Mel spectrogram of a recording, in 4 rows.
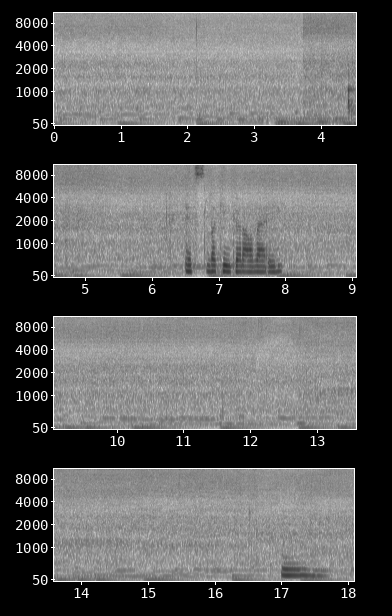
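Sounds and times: background music with bass line: 0.0s - 18.0s
food sizzling in a pan: 0.0s - 18.0s.

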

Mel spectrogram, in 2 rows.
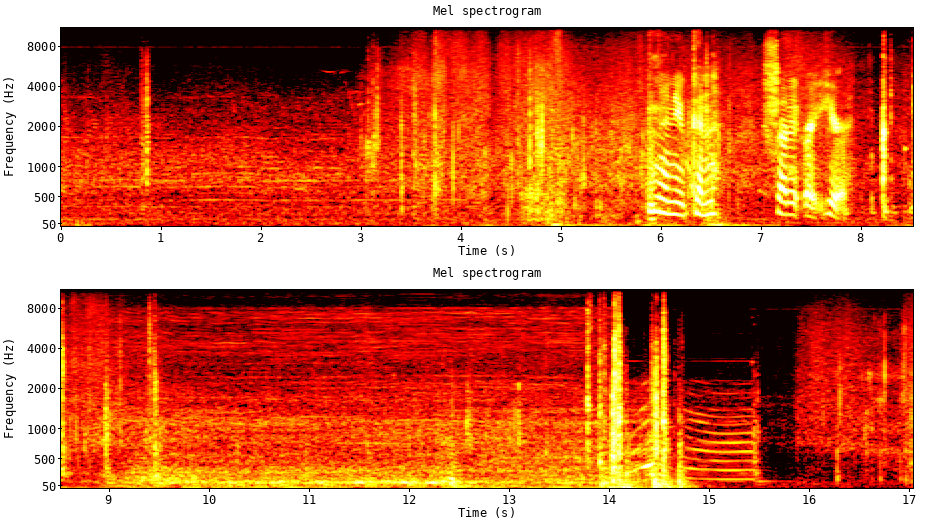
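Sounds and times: low motor hum: 8.5s - 15.6s
short whine: 8.7s - 15.5s
door latching clunk: 12.2s - 15.6s.

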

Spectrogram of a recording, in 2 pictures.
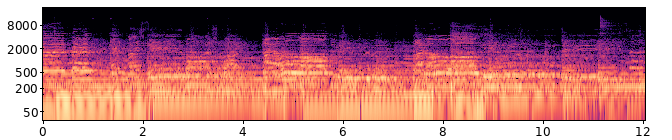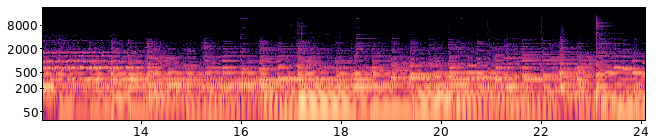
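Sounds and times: voices singing: 0.0s - 14.3s
instrumental accompaniment: 0.0s - 24.0s.

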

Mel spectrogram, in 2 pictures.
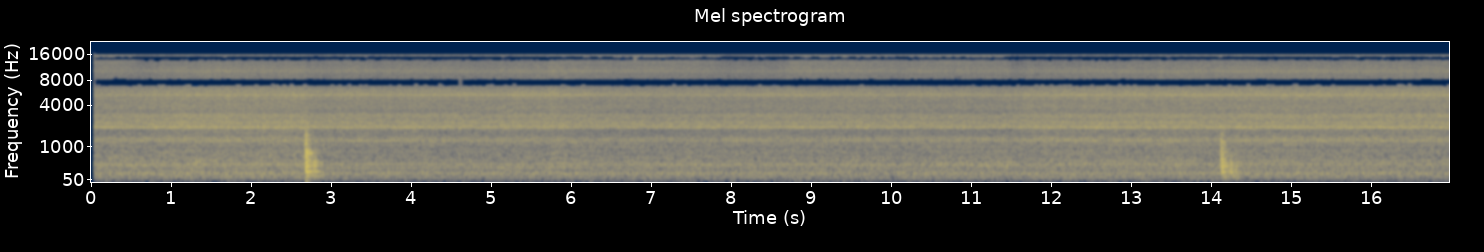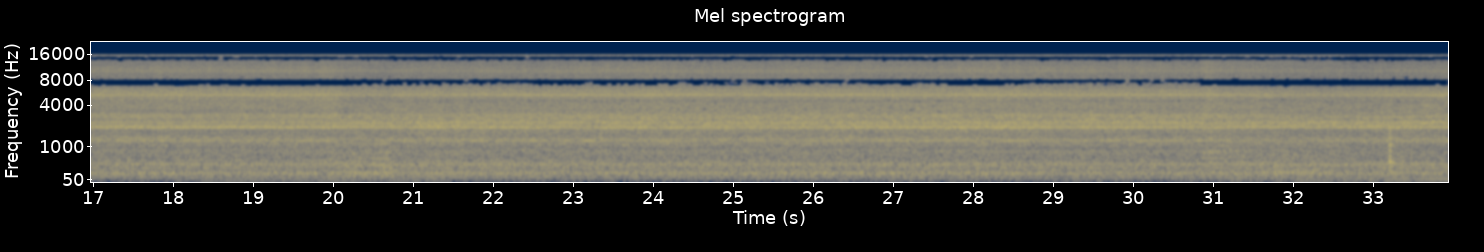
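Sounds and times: sharp knocks: 2.6s - 3.0s, 14.1s - 14.4s.

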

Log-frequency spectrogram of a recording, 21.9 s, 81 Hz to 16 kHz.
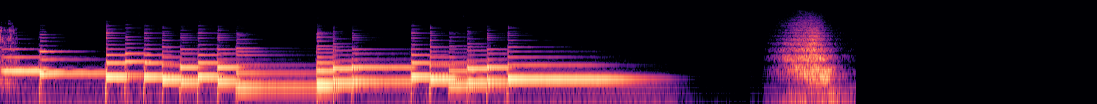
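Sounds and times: keyboard melody: 0.0s - 13.5s.

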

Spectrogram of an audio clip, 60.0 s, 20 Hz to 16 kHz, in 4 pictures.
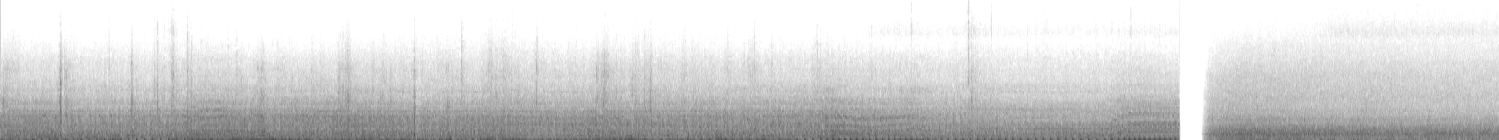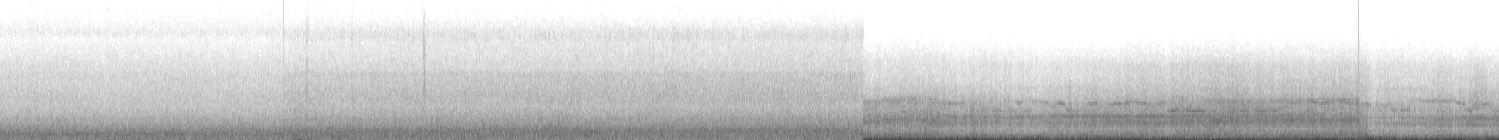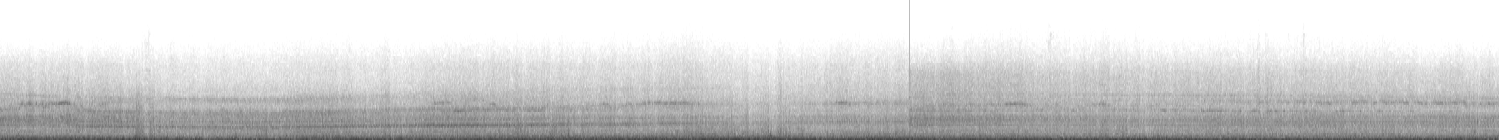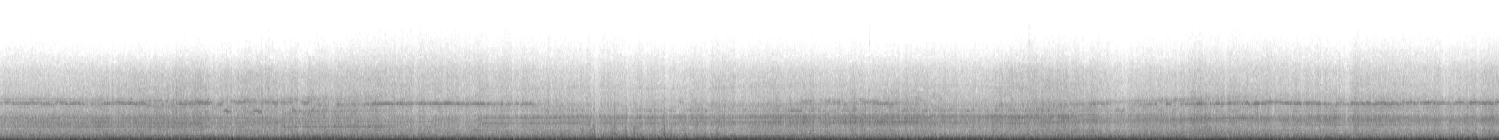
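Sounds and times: motorcycle engine running: 0.0s - 11.8s
wind rushing: 0.0s - 59.9s.

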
